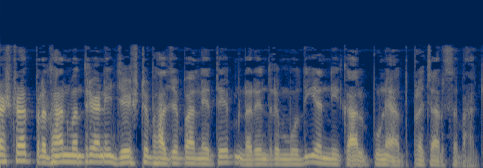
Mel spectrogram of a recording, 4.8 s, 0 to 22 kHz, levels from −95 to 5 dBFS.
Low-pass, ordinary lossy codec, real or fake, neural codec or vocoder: 7.2 kHz; none; fake; vocoder, 44.1 kHz, 128 mel bands every 256 samples, BigVGAN v2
